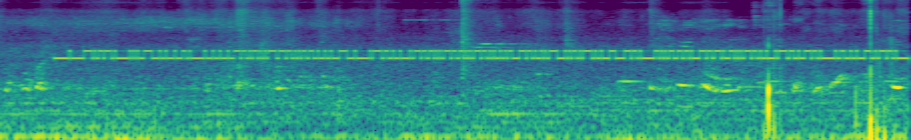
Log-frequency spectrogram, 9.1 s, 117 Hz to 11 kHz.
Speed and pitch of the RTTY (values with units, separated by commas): 50 baud, 450 Hz shift, 1900 Hz centre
